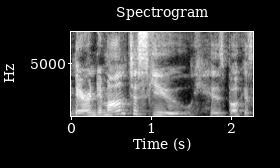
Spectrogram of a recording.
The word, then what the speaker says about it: Montesquieu: Locke life liberty land now we have Montesquieu three syllables I know don't laugh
